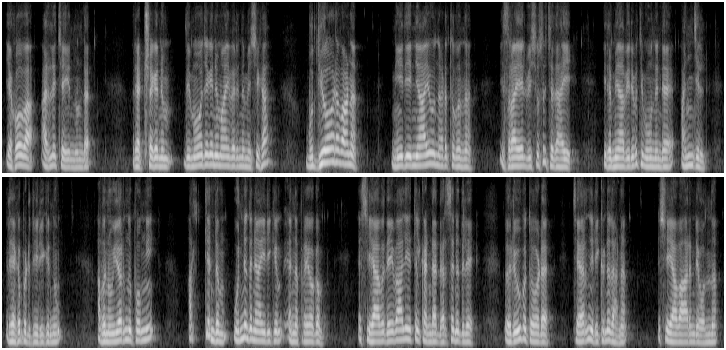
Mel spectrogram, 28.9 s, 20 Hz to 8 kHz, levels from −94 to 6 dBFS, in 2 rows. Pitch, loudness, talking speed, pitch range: 150 Hz, -19 LUFS, 65 wpm, 140-165 Hz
